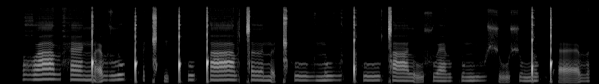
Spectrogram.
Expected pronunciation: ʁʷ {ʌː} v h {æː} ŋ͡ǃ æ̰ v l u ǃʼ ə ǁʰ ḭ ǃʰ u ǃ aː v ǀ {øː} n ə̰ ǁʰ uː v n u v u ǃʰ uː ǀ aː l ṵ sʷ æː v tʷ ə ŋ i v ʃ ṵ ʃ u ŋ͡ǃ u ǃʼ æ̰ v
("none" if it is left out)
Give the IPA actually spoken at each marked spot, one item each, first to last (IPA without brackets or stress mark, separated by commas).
aː, æː, əː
